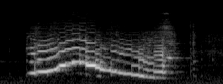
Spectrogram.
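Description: Silver concert flute playing a glissando: a quick run of notes gliding up and then back down, ending low.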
